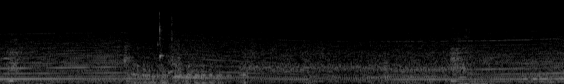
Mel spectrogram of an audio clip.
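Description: A race car engine in a racing simulator game hums and revs steadily on a track, with a brief burst of rougher noise midway and a short tire-like scrub near the end, even and moderately quiet throughout.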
